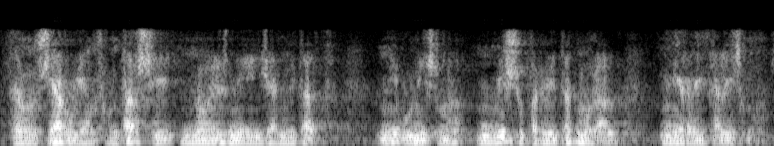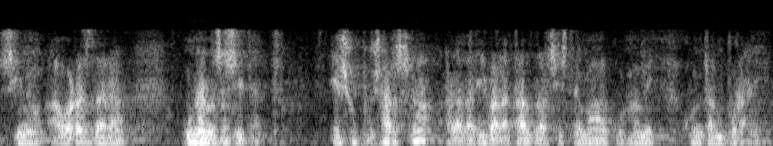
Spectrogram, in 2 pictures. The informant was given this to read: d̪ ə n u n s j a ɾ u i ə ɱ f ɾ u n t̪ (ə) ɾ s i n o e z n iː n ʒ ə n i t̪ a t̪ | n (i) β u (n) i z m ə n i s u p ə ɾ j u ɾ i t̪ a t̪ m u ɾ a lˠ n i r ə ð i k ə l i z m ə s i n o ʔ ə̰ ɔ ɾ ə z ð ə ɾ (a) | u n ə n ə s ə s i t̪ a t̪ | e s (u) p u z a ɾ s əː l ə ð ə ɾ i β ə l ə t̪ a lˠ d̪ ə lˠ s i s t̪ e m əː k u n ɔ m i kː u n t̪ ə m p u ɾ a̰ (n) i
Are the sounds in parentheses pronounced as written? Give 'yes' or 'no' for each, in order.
no, yes, yes, yes, yes, yes

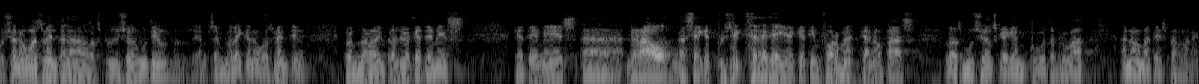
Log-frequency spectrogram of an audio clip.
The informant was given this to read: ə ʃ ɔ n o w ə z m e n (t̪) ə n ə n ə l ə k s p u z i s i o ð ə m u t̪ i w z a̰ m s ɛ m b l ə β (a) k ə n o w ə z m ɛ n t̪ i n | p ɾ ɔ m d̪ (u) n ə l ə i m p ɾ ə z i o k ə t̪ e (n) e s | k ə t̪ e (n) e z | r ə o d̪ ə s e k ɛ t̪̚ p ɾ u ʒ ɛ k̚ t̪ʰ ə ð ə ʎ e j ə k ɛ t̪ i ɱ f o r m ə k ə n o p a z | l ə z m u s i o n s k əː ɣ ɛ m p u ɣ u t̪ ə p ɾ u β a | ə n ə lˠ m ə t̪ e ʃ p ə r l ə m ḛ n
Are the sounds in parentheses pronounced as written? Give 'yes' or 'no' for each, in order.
yes, no, no, no, no

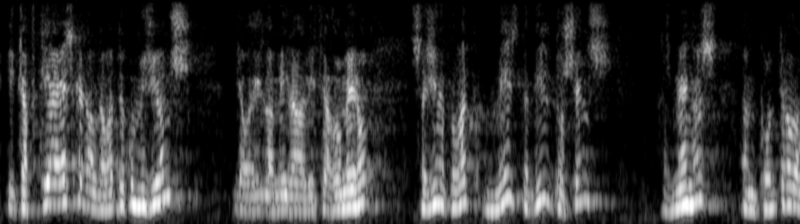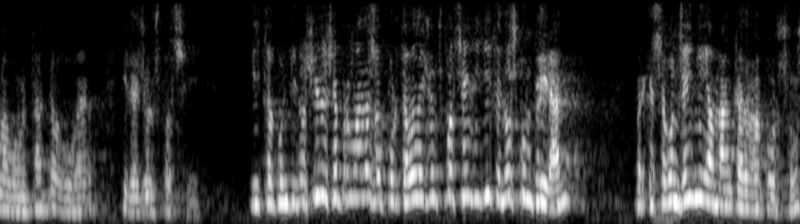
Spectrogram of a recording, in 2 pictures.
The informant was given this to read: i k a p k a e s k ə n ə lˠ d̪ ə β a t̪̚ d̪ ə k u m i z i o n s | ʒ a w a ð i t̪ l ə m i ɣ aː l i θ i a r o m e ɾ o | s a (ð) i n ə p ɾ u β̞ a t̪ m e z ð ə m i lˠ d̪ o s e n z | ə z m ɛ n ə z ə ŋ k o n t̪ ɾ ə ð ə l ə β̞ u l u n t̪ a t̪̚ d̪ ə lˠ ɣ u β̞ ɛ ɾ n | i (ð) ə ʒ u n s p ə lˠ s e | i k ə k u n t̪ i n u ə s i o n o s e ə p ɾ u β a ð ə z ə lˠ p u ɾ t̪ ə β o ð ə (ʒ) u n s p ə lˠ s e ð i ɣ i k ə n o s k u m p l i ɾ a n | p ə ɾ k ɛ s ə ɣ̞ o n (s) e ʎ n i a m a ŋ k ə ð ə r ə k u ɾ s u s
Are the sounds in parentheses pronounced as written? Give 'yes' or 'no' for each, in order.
no, yes, yes, no

